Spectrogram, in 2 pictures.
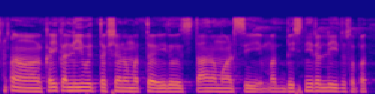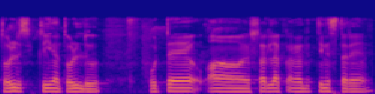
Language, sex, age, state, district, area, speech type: Kannada, male, 30-45, Karnataka, Chitradurga, rural, spontaneous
